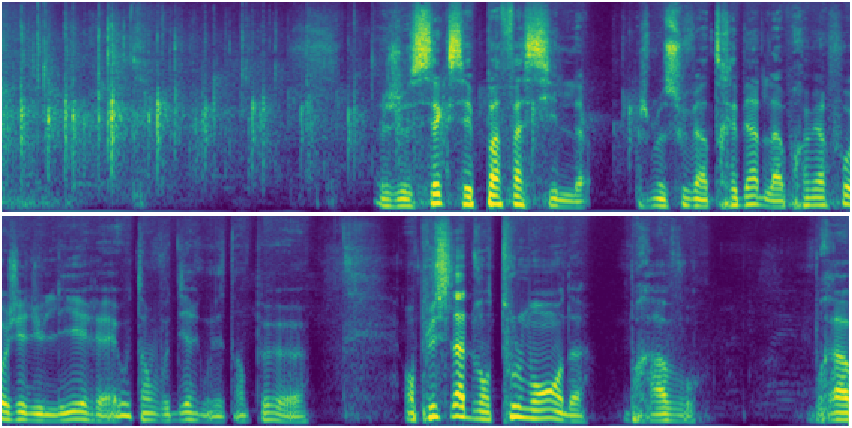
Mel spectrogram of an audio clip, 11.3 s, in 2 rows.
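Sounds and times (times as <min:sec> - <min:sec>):
audience applause: 0:00.0 - 0:04.7
speech: 0:02.5 - 0:10.4, 0:11.0 - 0:11.2.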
